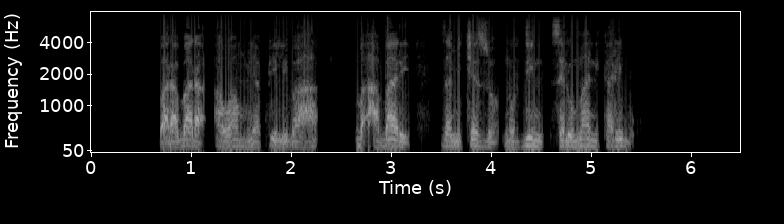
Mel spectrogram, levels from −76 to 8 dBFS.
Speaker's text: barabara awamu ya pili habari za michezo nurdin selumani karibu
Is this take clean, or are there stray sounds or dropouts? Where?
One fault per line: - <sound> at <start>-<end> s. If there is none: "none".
none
